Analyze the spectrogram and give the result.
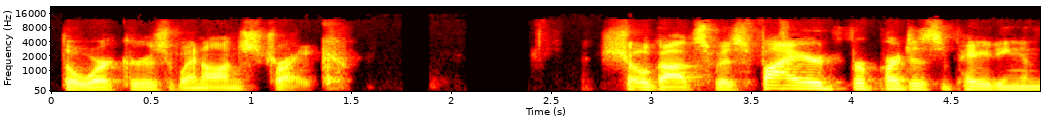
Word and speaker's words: Czolgosz: I don't know how to pronounce his name now all of a sudden. Czolgosz. It's Czolgosz. Leon Czolgosz. He was born in Michigan, 1873.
